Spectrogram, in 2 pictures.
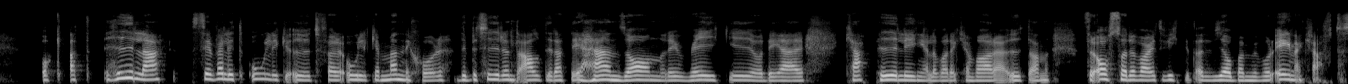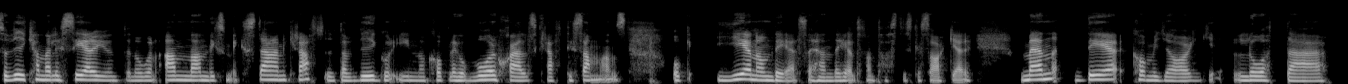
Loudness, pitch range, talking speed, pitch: -22 LUFS, 185-210 Hz, 165 wpm, 195 Hz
